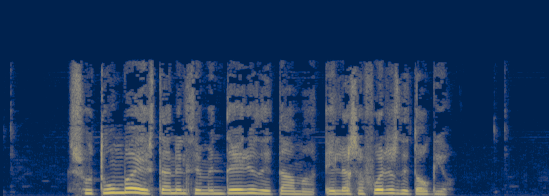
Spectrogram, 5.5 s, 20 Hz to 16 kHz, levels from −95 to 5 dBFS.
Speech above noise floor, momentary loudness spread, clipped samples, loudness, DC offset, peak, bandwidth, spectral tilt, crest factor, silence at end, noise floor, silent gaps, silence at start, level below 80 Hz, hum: 54 dB; 14 LU; under 0.1%; -20 LUFS; under 0.1%; -4 dBFS; 11.5 kHz; -3.5 dB/octave; 18 dB; 1.05 s; -74 dBFS; none; 0.7 s; -70 dBFS; none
